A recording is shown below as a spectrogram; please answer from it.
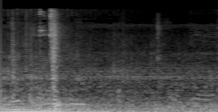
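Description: A low rumble, loud for about the first half second and then dropping away, with a sharp click as it drops.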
